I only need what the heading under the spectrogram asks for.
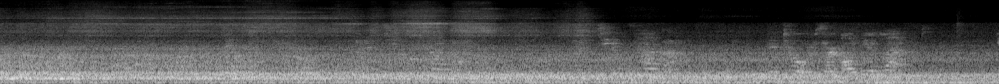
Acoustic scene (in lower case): subway train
